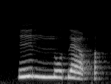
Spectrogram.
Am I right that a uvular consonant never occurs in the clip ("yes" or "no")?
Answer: no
